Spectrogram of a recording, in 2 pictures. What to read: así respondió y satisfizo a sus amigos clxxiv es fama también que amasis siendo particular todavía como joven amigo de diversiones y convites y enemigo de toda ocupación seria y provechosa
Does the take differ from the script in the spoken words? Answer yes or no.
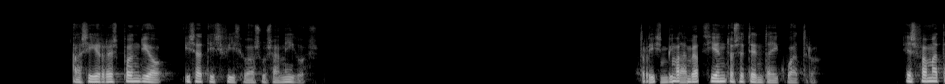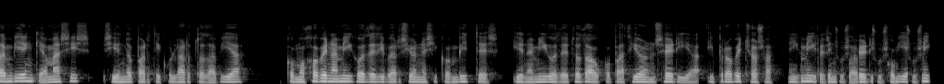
yes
